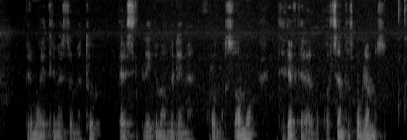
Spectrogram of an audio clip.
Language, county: Lithuanian, Šiauliai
